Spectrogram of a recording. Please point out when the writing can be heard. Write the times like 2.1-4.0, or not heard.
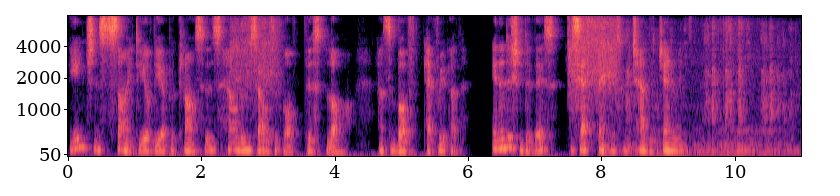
8.2-10.9.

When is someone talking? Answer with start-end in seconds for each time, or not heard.
0.0-9.3.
